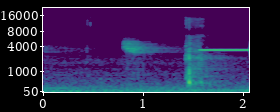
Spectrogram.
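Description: A click as the ignition is switched on, followed about one and a half seconds in by a steady, high-pitched electronic beep from the mini excavator's warning buzzer.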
